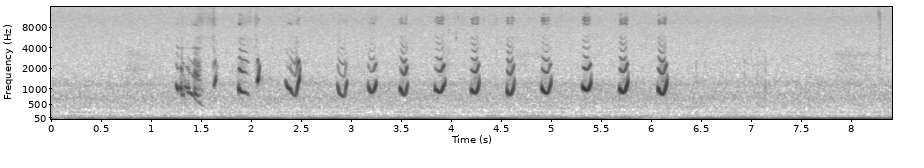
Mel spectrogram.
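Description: A run of turkey yelps: about a dozen evenly spaced, pitched notes, roughly three a second, starting about a second in and stopping about six seconds in, over a steady low rumble.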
